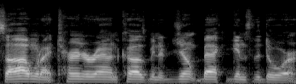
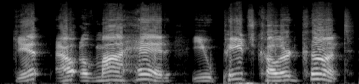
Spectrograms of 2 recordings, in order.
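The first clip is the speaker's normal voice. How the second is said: slow, much higher, loud enraged yell; vitriol and rage; 8 semitones higher, 6 dB louder, much slower than usual. A narrator's reading. Man raging at the ghost in his head, slow furious yell. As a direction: spit every word with hatred. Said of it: "my voice dripping with vitriol and rage".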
